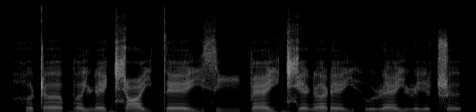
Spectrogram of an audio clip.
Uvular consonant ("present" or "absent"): absent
